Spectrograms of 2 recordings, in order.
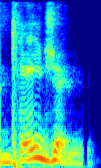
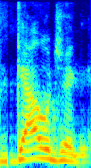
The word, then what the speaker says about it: gouging: She said it last night, price gauging. It's price gouging, and they're not gouging anything.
